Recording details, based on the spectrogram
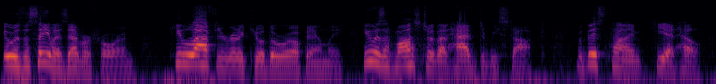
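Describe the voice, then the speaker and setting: Man narrating, animated and dry. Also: fairly high pitch, a little fast, clear, resonant tone, no room sound. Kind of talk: dramatic script reading.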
